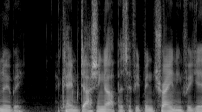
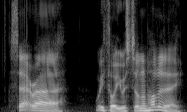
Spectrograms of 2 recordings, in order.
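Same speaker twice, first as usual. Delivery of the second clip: surprised greeting; 7 semitones higher, 5 dB louder than usual. A narrator's reading. Friends calling out in surprise.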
